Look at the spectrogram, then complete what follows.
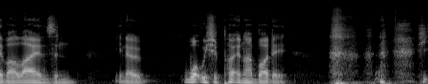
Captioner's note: laughs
